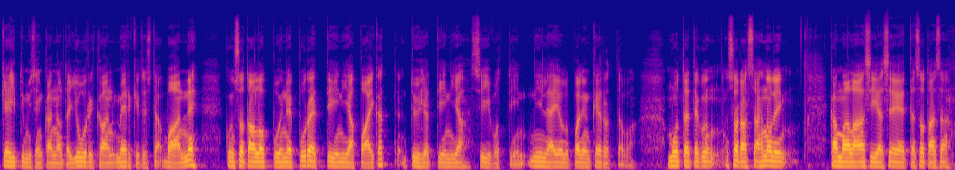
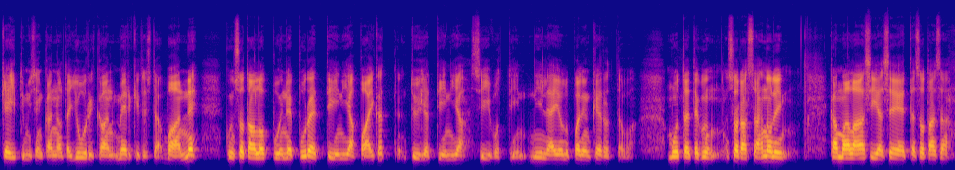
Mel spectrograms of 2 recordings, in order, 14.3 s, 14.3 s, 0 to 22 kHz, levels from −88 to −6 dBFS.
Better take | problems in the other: first | thin; very; fading below 300 Hz

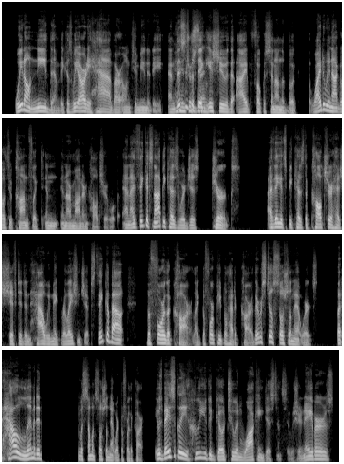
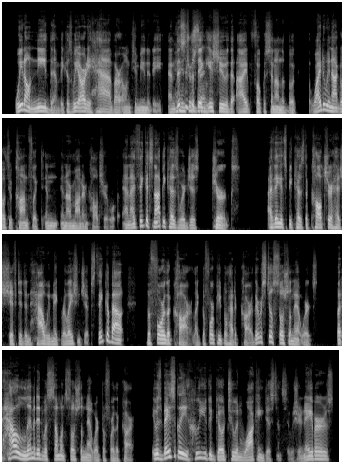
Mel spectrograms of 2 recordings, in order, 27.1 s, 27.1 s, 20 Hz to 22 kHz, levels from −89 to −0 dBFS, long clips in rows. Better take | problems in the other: second | audio freezing; at 21 s for 0.5 s

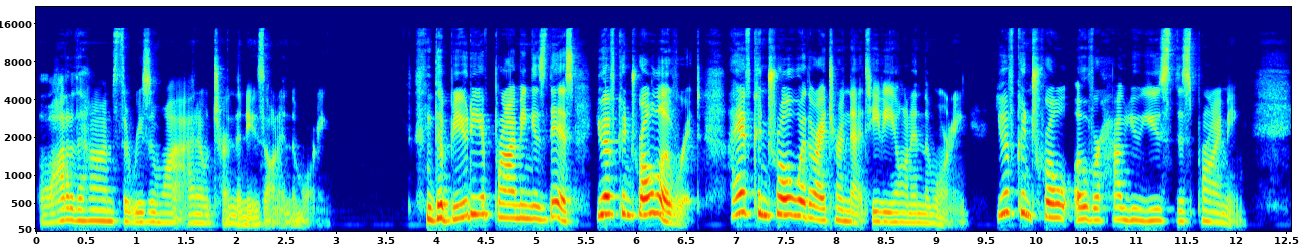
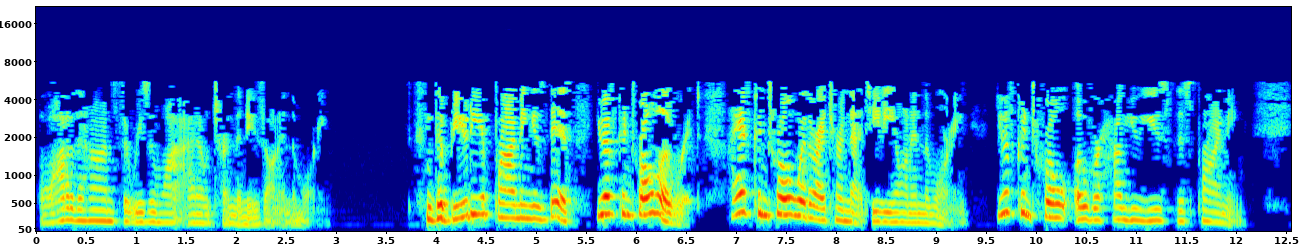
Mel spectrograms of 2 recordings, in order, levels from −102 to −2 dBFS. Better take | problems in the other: first | garbled, watery; badly; nothing above 5.5 kHz

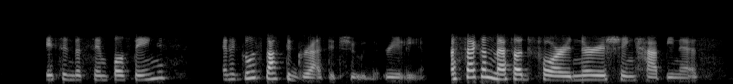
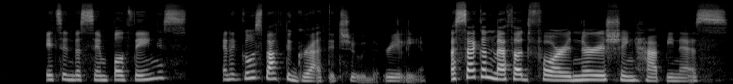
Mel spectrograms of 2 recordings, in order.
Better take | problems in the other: second | phone-call audio

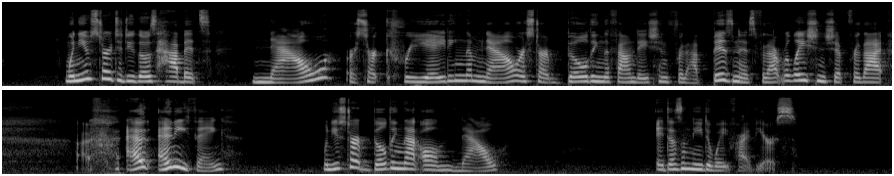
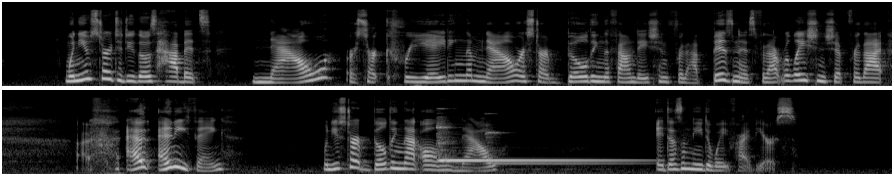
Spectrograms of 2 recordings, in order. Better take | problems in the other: first | doorbell; loud; from 13 to 15 s; peak 3 dB above the speech

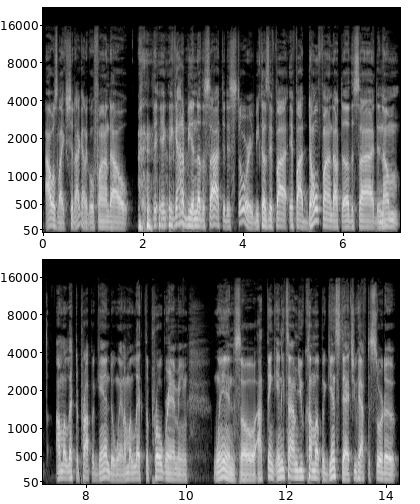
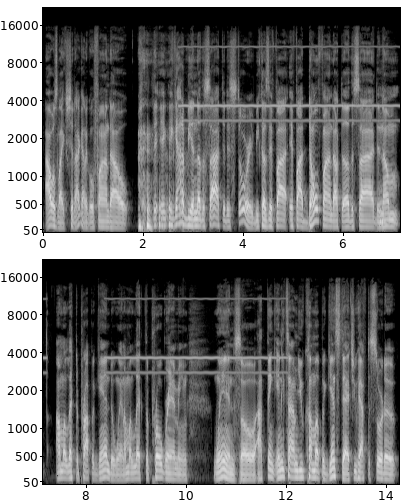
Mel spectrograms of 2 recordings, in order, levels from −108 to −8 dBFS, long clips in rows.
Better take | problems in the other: first | high-pitched whine; noticeable; from 2.5 to 7 s and from 8.5 to 12 s; 3.5 kHz, 10 dB below the speech

